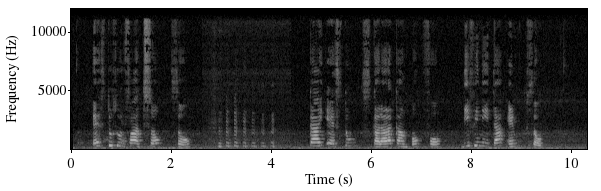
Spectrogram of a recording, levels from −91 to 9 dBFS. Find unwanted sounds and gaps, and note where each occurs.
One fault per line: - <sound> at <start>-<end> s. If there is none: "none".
- laugh at 2.7-4.2 s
